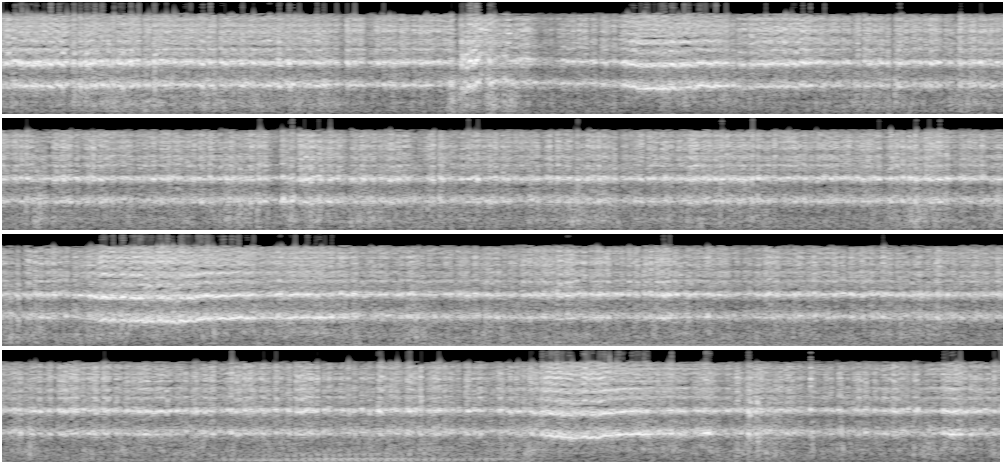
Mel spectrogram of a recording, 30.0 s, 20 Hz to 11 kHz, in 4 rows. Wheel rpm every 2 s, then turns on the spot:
230, 240, 230, 230, 230, 230, 230, 230, 230, 230, 230, 230, 230, 230, 230.
none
